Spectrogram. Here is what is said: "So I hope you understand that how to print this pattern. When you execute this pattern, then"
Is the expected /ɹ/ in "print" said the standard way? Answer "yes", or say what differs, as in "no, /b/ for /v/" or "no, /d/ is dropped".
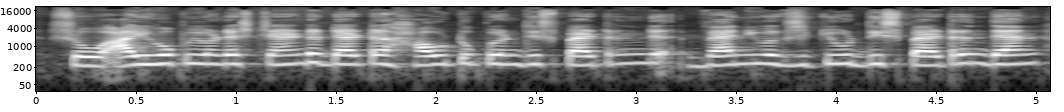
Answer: no, /ɹ/ is dropped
